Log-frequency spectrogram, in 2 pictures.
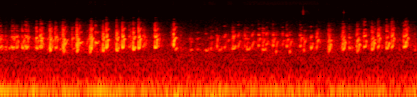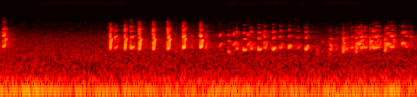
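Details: Japanese brown frogs calling in a noisy town wetland, quick pulse trains lasting one to two seconds, a brief pause near the middle, then more overlapping bursts over low rumble.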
